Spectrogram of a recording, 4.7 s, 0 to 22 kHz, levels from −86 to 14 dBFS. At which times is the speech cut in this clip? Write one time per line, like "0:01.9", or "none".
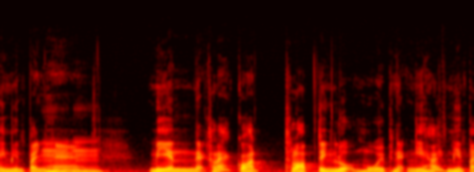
none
